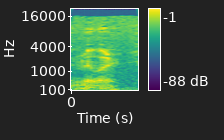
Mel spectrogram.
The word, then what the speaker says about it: Millar: Now, the writer Mark Millar, or Miller, I think they pronounce it Miller.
